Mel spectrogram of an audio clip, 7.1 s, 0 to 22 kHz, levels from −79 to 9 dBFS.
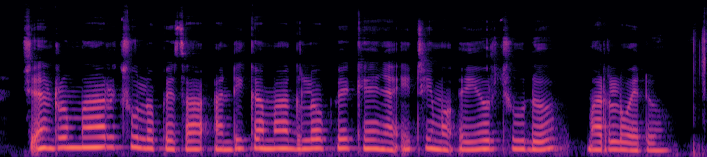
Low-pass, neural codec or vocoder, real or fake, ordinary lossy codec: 19.8 kHz; none; real; none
